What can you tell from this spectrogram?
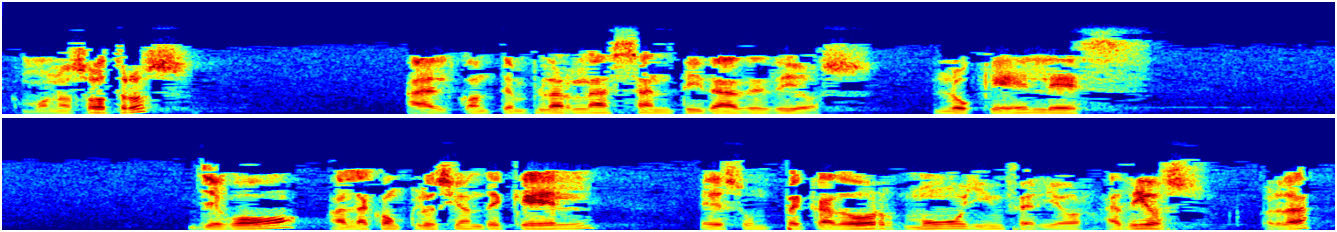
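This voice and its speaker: A husky-voiced man delivering a church sermon, pressing his points with rhetorical questions and acting out the voices in the passages he reads. The recording is dull and lo-fi. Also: medium pitch, slow. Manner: emphatic, rhetorical questions, acts out quotes. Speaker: pastor. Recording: dull lo-fi sound.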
